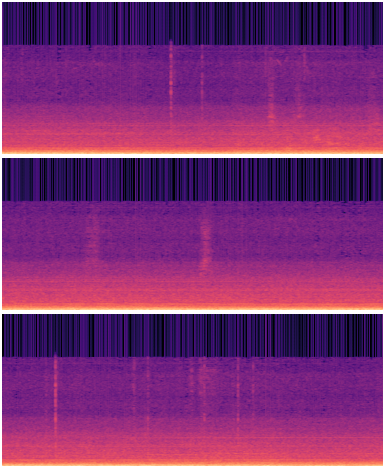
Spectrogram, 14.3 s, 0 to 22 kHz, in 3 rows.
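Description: Cabin noise of a Boeing 737 climbing out after takeoff: the jet engines' steady rumble, with several steady droning tones over it.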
